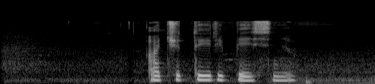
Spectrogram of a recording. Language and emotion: Russian, sad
